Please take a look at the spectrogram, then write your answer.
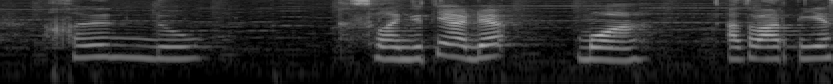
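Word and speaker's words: Renault: yang cukup terkenal dan aku masih sering dengar Orang nyebut dengan renouw winnow bukan yang bener itu pengucapannya dalam bahasa Perancis adalah cleno selanjutnya ada woah atau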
